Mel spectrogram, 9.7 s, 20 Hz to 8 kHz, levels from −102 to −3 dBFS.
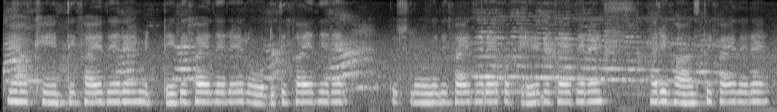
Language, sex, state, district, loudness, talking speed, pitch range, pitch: Hindi, female, Maharashtra, Sindhudurg, -24 LUFS, 160 wpm, 210-220 Hz, 215 Hz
